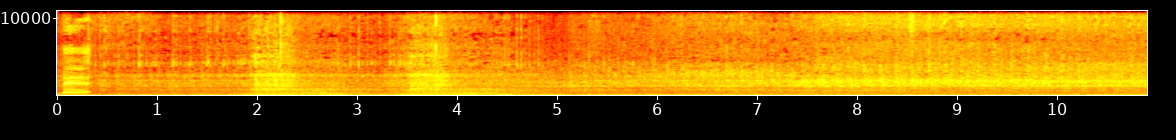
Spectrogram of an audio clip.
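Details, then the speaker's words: 1999 Ford F-350 7.3 diesel, ZF6 manual, about 299,000 miles, resealed engine, new water pump, thermostat; idle rises cleanly through two quick revs and settles smoothly, no knocks or misses; healthy. "water pump is new thermostat is new it sounds healthy very healthy truck"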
